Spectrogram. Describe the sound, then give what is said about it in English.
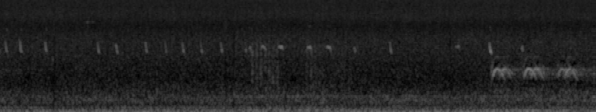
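Two birds, a male and a female, calling near their nest: a steady run of short, high chirps repeats about twice a second, then a few harsher, lower calls join near the end, all over a constant low rumble. “Both birds near the nest.”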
